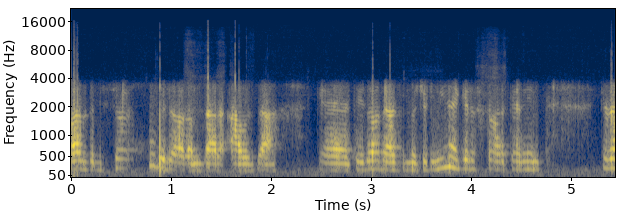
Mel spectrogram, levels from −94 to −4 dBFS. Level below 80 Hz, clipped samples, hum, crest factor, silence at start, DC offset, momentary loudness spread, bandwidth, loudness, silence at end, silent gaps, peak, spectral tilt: -54 dBFS; under 0.1%; none; 20 dB; 0 s; under 0.1%; 15 LU; 11 kHz; -21 LUFS; 0 s; none; -2 dBFS; -6 dB/octave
